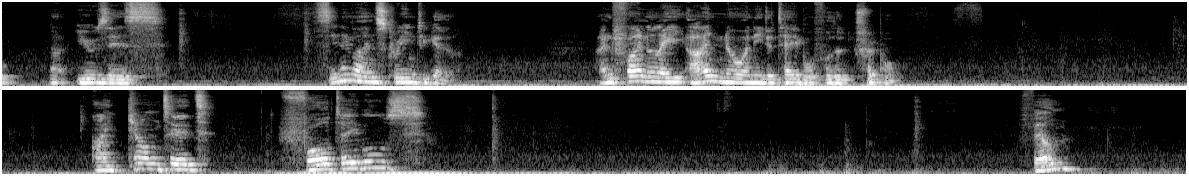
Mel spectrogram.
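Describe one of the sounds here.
A middle-aged man speaks calmly, close by, with pauses.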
